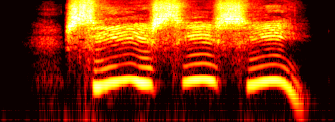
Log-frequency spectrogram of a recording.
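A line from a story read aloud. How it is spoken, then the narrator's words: Shouts. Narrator (Spanish): grita Rocío corriendo hacia Juan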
